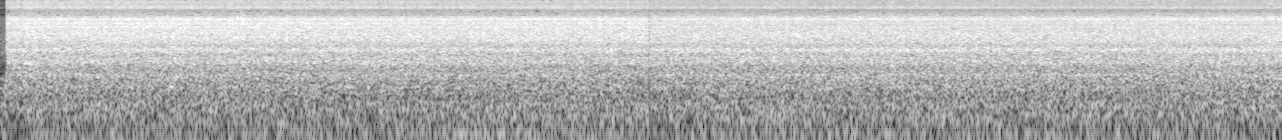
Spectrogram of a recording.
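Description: A steady, even rushing hiss with no rhythm or change in loudness, cutting in abruptly at the start.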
